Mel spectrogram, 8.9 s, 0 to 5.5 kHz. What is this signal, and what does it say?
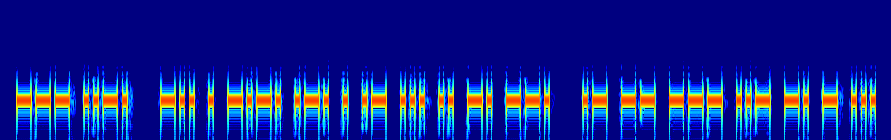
Morse code, heard as a keyed tone, about 25 wpm, 600 Hz. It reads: OF DECREASING AMOUNTS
